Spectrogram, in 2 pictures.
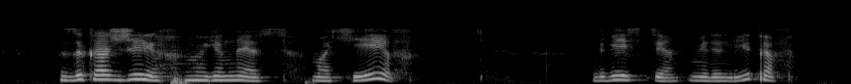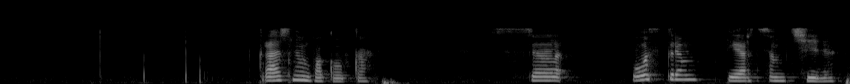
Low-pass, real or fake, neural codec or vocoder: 5.4 kHz; fake; codec, 44.1 kHz, 2.6 kbps, SNAC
